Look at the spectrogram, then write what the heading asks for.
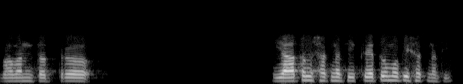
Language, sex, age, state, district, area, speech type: Sanskrit, male, 18-30, West Bengal, Murshidabad, rural, conversation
